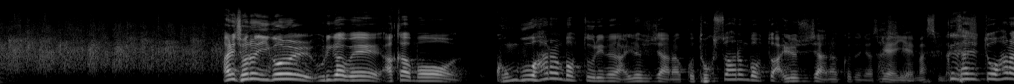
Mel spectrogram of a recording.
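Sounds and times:
audience applause: 0.0s - 2.4s
speech: 2.2s - 10.1s.

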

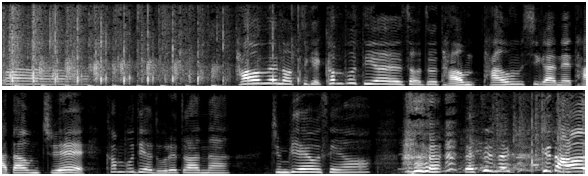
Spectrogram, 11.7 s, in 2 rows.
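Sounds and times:
audience clapping: 0.0s - 3.5s, 10.5s - 11.6s
speech: 2.4s - 11.6s
laughter: 9.8s - 11.4s.

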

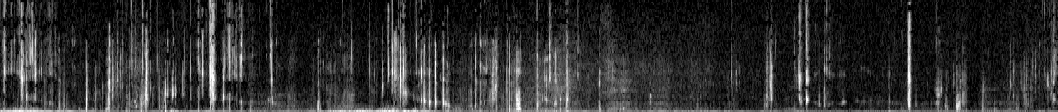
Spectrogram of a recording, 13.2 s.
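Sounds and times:
girlfriend eating candy: 0.0s - 7.3s, 9.6s - 10.7s, 11.3s - 13.2s.

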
